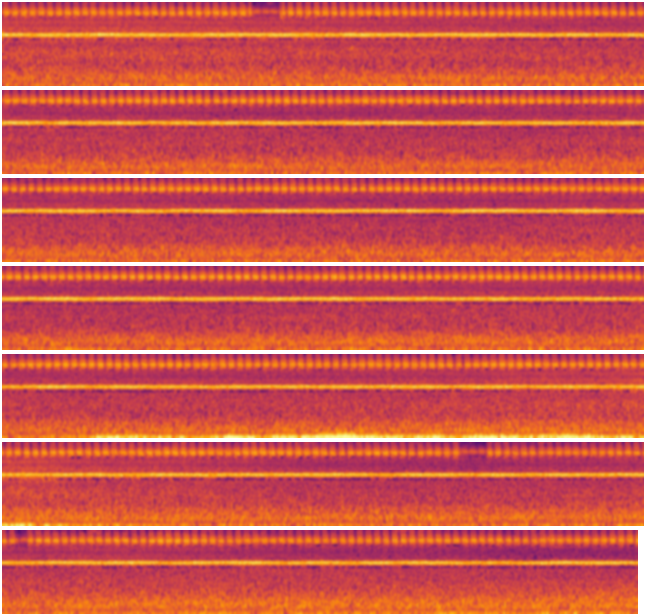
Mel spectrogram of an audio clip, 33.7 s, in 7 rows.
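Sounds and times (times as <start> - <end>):
light wind: 0.0 - 33.6
shrill cricket chorus: 18.6 - 33.6.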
